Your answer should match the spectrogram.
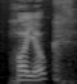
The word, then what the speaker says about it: Holyoke: Holyoke, as I've been told to pronounce it by Mr. Jeffrey himself.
